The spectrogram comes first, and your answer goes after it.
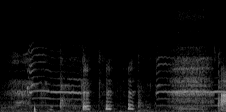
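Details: Stranded pet cat that climbed but cannot descend, meowing: a short cry, then a few sharp clicks or taps, then a long, level, plaintive meow, with a person coaxing it to come down.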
